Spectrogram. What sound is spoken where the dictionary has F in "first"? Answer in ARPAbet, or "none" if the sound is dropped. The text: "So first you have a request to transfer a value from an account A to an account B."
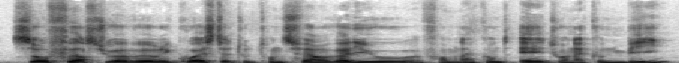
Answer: F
